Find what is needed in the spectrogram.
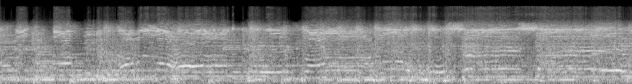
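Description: Live rock band playing: electric guitars and a drum kit, with a male lead vocal singing over them. The recording is loud and steady.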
